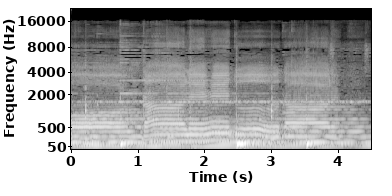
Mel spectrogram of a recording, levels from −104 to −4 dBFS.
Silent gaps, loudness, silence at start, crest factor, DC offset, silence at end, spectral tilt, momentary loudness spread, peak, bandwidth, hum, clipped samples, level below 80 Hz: none; -15 LUFS; 0 s; 14 dB; under 0.1%; 0 s; -6.5 dB/octave; 5 LU; 0 dBFS; 15.5 kHz; none; under 0.1%; -26 dBFS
